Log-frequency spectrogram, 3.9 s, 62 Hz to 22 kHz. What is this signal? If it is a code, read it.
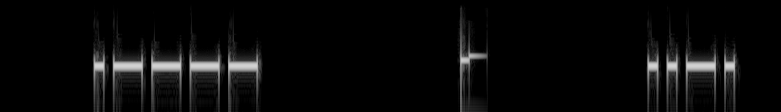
Morse code, heard as a keyed tone, about 25 wpm, 700 Hz. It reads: 1 F
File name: Single-Letter-Number-25wpm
